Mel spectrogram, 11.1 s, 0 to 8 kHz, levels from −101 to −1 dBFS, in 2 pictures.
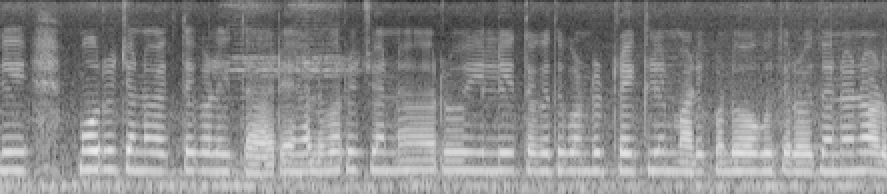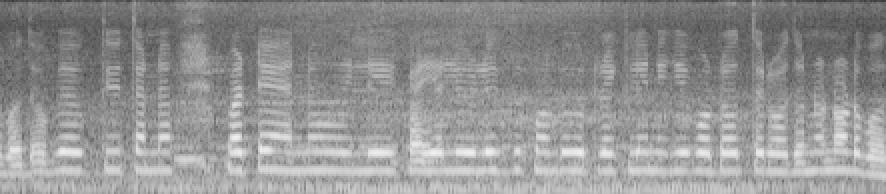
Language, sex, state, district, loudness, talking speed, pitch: Kannada, female, Karnataka, Mysore, -18 LUFS, 135 wpm, 255 Hz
